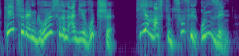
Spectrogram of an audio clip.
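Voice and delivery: second mother sending Sams to the slide; commanding mother. A narrator's reading. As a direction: order the child off. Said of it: "befahl eine zweite".

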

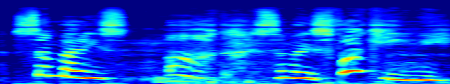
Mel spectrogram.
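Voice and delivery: high, flustered falsetto; high put-on voice of dawning surprise; Greg. Character in comic love scene, high and flustered.

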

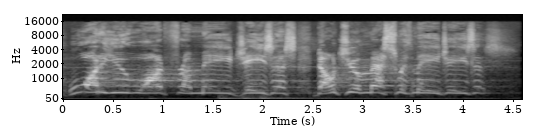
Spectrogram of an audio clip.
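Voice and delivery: high, loud acted shout; loud, defiant challenge pitched high. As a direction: shout at the top of your lungs. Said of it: "He shouted".

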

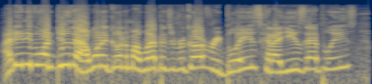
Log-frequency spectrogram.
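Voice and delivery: high rapid real panic; frantic panicked pleading. Real, not acted. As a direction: rush out the words, desperate for help. Nearly dying, begging for heal.

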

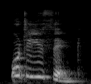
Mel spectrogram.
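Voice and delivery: put-on sharp high demand, a drunk man eager for an answer; demanding impetuously. A narrator's reading. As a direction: throw the question up high and hard. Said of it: "he demanded impet-, impetuously".

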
